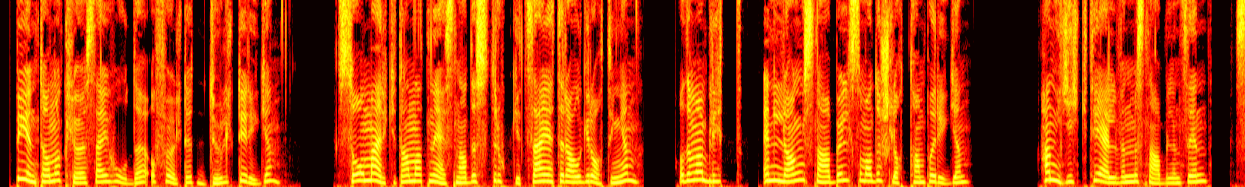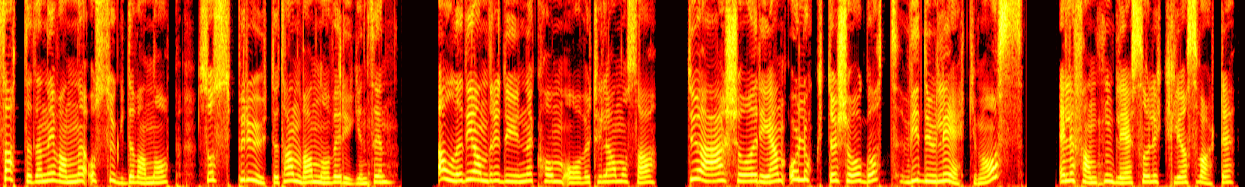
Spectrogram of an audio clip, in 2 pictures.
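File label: Norwegian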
